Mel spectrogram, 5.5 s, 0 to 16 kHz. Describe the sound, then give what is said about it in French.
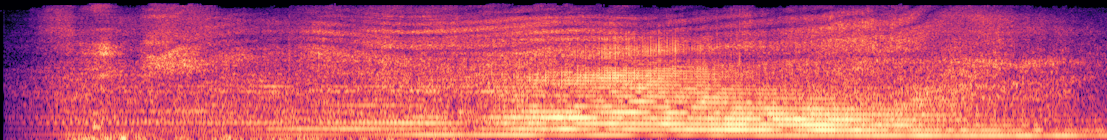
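A Pilatus PC-7 propeller aircraft engine drones steadily and loudly at an aviation event at Les Éplatures, a buzzing harmonic hum whose pitch creeps slightly upward as it holds for several seconds, with no voices over it. The plane flew for many years with the army and now belongs to a club based in Ticino. “Donc Pilatus PC-7 qui a volé pendant de nombreuses années à l'armée et depuis quelques années maintenant se trouve dans un club qui est basé au Tessin.”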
